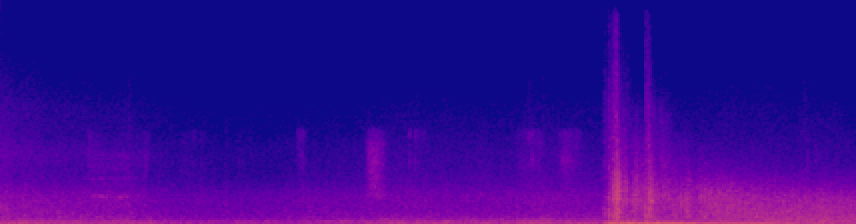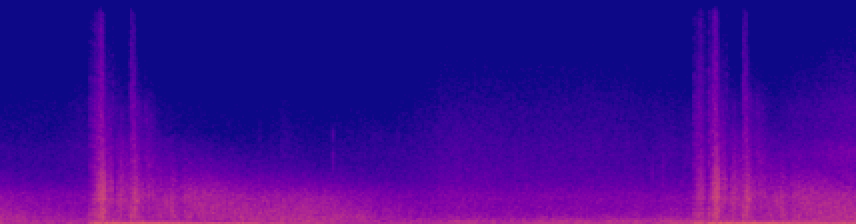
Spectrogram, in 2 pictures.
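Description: Naval artillery from big-gun fleet combat in the game Ultimate Admiral: Dreadnoughts, three heavy booming salvos several seconds apart, each followed by a rumbling roll, over a constant sea-and-wind wash.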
